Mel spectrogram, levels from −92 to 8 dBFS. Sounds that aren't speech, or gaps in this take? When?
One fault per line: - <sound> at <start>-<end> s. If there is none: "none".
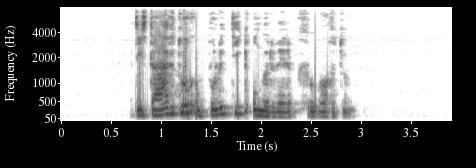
none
